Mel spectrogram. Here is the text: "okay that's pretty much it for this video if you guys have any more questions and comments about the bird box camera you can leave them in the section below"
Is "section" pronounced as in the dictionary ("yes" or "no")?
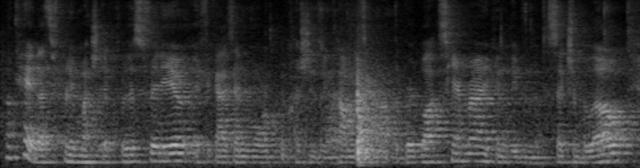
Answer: yes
